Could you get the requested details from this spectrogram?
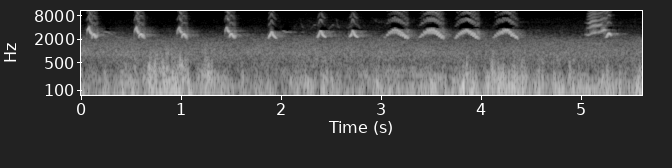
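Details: Memorial Day singing from a bird in New York: several quick downslurred chips, then a run of arched, rising-and-falling whistled notes, a final buzzy note, with low rumbling noise beneath.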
